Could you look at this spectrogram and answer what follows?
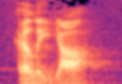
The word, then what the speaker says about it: Elijah: Elijah's name, Elijah's name is spelled E-L-I-J-A-H. Hebrew didn't have a J, that's a Y in Hebrew. Eliyah in Hebrew.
